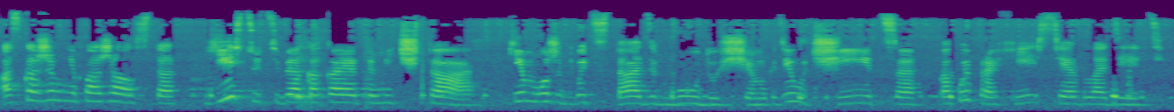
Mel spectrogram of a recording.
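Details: Adult female interviewer; no speech disorder.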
